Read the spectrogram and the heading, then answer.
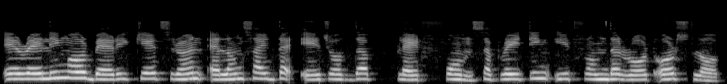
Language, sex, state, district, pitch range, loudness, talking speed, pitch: English, female, Arunachal Pradesh, Lower Dibang Valley, 230-255 Hz, -15 LUFS, 150 wpm, 240 Hz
